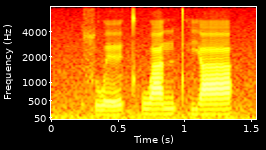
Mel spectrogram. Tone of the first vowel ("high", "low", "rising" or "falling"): rising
